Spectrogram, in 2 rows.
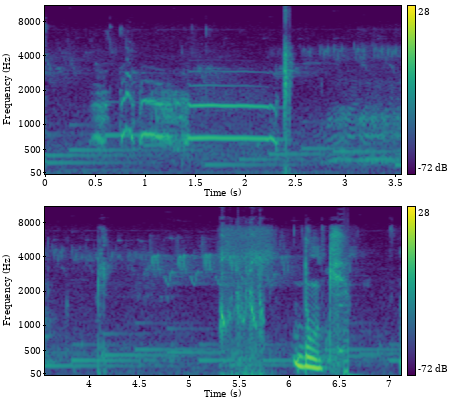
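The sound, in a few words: bird crowing in the video game Goblins 2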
